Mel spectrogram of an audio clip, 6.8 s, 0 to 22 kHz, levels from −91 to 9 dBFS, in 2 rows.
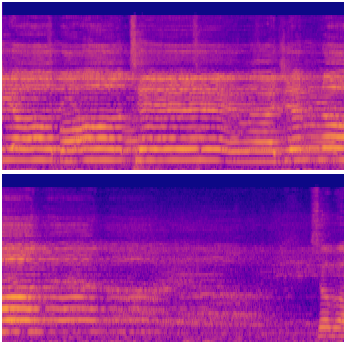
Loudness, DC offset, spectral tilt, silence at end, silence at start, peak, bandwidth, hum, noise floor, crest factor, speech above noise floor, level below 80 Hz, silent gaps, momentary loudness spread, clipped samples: -19 LUFS; under 0.1%; -1.5 dB/octave; 0 s; 0 s; -2 dBFS; 16 kHz; none; -43 dBFS; 18 dB; 23 dB; -54 dBFS; none; 21 LU; under 0.1%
